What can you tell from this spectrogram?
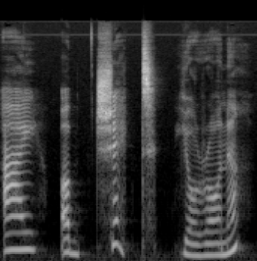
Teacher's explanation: You will notice that when used as a noun, the word carries the stress on the first syllable. When used as a verb, the stress is received on the second syllable. Also, the way you pronounce the initial syllable would change.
